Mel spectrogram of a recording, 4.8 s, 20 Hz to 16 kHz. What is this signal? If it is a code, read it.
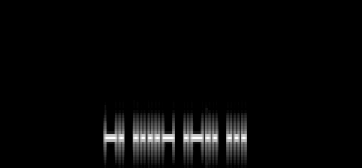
Morse code, heard as a keyed tone, about 25 wpm, 700 Hz. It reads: N4LS
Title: USA Call Signs - 4 Characters - Repeated 3x - 25wpm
